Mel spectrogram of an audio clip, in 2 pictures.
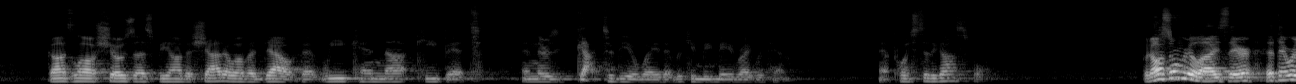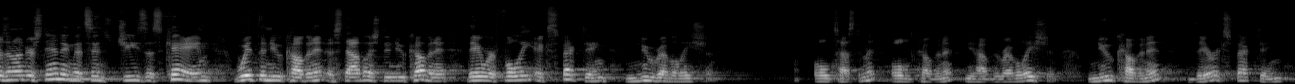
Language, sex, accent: English, male, American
